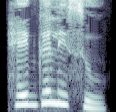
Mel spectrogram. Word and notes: ಹೆಗ್ಗಲಿಸು: heggalisu

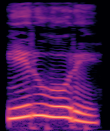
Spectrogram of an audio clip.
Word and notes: ಏರುವೋರೆ: ēruvōre; kannada

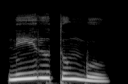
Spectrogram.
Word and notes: ನಿರ್ದಂಭ: nirdambha

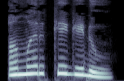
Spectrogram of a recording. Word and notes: ಅಮರ್ಕೆಗಿಡು: kannada

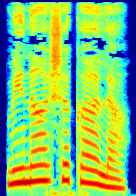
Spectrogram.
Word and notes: ವಿನಾಶಕಾಲ: Kannada

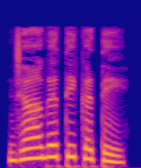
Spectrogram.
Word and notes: ಜಾಗತಿಕತೆ: jāgatikate

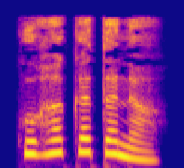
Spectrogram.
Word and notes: ಕುಹಕತನ: kannada

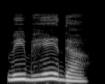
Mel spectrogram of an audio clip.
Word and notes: ವಿಭೂತಿ: vibhūti

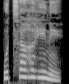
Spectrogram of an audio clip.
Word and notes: ಉತ್ಸಾಹಹೀನೆ: utsāhahīne

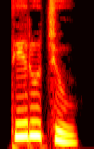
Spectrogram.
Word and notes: ತಿರುಚು: tirucu; kannada

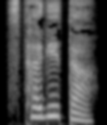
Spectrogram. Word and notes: ಸದಾಗತಿ: Kannada

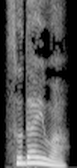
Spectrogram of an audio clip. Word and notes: ಸುದೈವ: Kannada; sudaiva

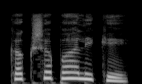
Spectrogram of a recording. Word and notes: ಕಕ್ಷಪಾಲಿಕೆ: kannada

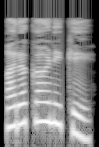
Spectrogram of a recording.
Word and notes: ಅರಕಾಣಿಕೆ: arakāṇike

